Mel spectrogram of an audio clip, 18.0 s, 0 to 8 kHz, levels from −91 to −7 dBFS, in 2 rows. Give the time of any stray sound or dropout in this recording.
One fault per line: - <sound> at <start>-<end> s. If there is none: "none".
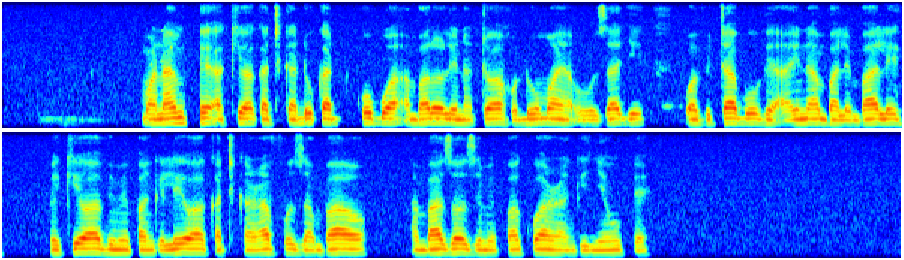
- dropout at 1.8-2.0 s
